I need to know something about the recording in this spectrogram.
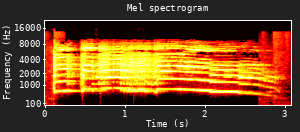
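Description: A rooster crows once, loud, a long harsh cock-a-doodle-doo that holds strong for a couple of seconds before its pitch sags and trails off.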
